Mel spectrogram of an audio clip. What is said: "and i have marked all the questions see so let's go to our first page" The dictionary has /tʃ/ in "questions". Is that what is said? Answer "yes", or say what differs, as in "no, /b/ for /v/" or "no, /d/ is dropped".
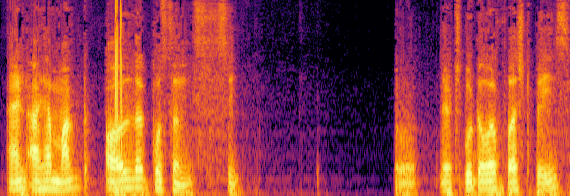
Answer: no, /tʃ/ is dropped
